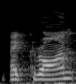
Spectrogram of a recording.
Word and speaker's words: Macron: Alright, the election results in France have put, I will pronounce this name the Indian and British way, not the French way, Macron in a precarious position, he must build alliances or risk more instability.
